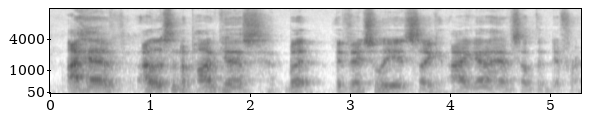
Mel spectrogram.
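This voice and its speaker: A normal speaking voice from a man, at a moderate pace with ordinary pitch variation. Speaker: guest cousin. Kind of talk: casual chat.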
